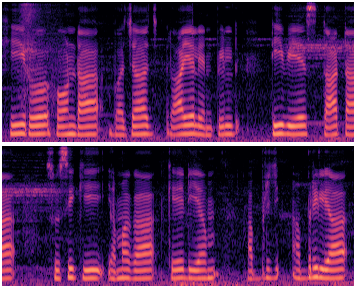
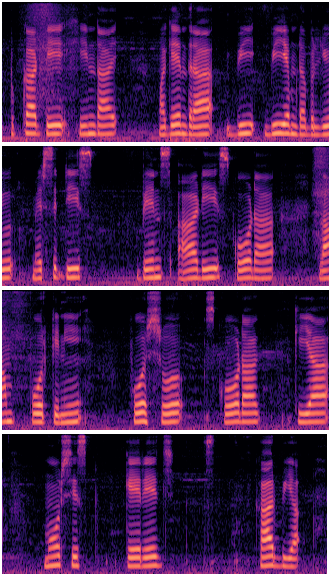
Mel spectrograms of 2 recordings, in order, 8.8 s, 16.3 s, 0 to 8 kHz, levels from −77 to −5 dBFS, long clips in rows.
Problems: background sounds at intervals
